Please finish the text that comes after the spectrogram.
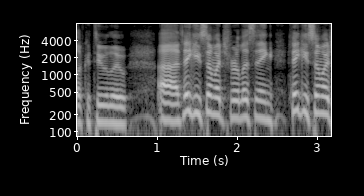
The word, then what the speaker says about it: Cthulhu: yeah Cthulhu katulu love Lovecraft himself said when someone out he he answered the question how do you pronounce this name several times in his letters and gave like detailed descriptions and the answer is basically you can't this is a name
